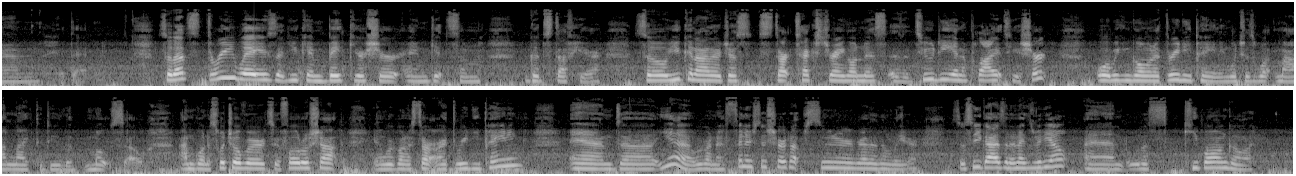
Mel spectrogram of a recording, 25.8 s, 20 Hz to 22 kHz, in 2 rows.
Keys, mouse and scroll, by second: 1.2 click, 2.2-2.8 scroll down 1, 2.8 scroll down 1.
